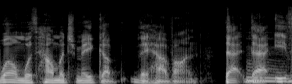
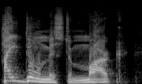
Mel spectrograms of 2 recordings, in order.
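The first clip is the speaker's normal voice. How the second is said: mock blunt, hearty, punchy, emphatic delivery; 2 semitones higher than usual. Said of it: "he's always yelling everywhere".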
